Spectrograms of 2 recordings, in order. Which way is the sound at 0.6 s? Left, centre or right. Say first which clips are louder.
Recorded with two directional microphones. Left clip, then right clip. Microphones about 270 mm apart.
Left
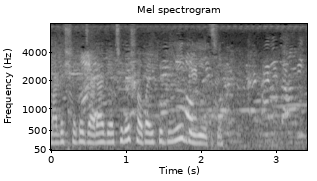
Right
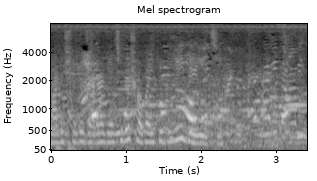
Left 2 dB; centre.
